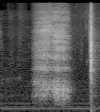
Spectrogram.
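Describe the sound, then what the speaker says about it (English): A short, forceful nasal blow of breath through the nose, followed by a brief sharp sniff or snort at the end. "I'm sorry, I had to blow my nose."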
